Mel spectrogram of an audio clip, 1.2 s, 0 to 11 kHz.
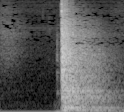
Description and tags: S05=09=11=12 door-slam
Door closing hard sound, modified.
close, door, slam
